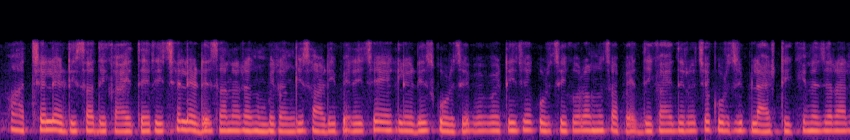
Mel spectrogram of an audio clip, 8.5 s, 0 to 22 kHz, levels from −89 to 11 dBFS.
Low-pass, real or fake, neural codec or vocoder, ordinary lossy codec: 7.2 kHz; fake; vocoder, 22.05 kHz, 80 mel bands, WaveNeXt; Opus, 24 kbps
